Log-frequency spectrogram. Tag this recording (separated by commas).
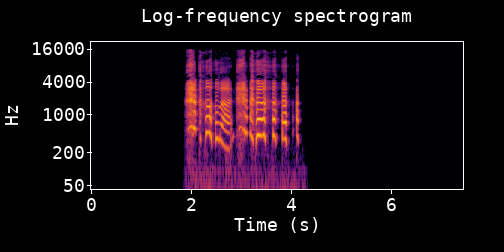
Human voice, chortle, Laughter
